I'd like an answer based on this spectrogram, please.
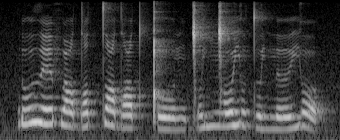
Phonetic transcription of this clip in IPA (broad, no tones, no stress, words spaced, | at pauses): ɾo ðɛfoj dˤɯtˤt̪əː dˤɯːtˤǃoːnɡ͡ǀɔj ŋ͡ǀɔjo t̪ojnəːjɔ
